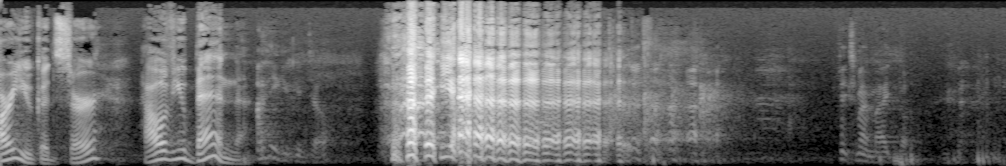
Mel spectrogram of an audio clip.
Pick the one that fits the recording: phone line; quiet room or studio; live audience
live audience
